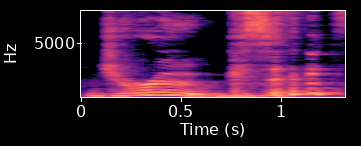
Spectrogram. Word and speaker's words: droog: He leads a small gang of thugs, Pete, George, and Dim, whom he calls his droogs. His droogs. How do you spell that?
